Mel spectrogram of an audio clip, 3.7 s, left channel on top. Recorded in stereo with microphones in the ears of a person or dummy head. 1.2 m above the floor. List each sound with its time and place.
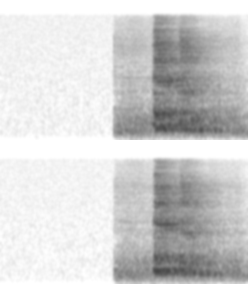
1.7 s a cough: 50° left (ahead or behind), 2 m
